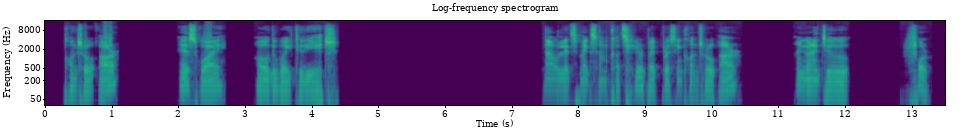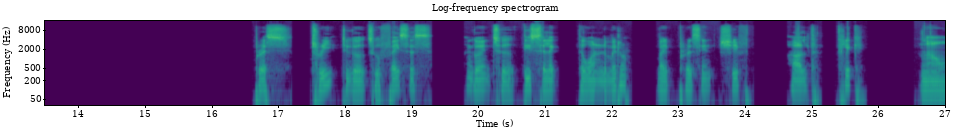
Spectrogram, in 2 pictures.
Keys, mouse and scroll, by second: 2.5 s, 6.1 middle click, 6.8 middle click, 7.8 ctrl+r, 18.2 3, 25.2 alt+shift+click, 26.5 shift+middle click, 26.5 scroll up 2.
